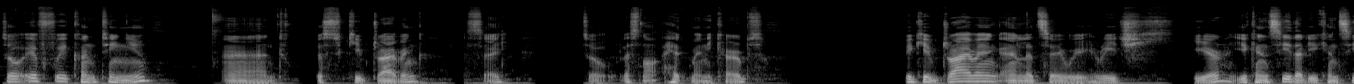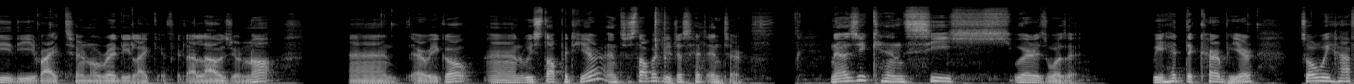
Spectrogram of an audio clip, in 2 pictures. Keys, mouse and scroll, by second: 0.0 middle click, 2.6 click, 3.0 middle click, 5.1 scroll up 1, 6.2 click, 6.7 middle click, 8.0 click, 8.4 middle click, 9.3 scroll down 1, 13.8 click, 20.0 Return, 21.1 middle click, 21.7 scroll up 1, 21.9-22.2 scroll down 2, 22.0 middle click, 22.9 scroll up 1, 23.3 middle click, 23.7 scroll down 1, 23.8 middle click, 24.2 scroll up 1, 25.9 click, 26.4 scroll up 1.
